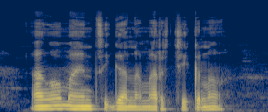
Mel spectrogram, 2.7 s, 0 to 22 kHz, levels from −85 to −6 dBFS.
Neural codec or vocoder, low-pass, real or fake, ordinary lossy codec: none; 14.4 kHz; real; none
